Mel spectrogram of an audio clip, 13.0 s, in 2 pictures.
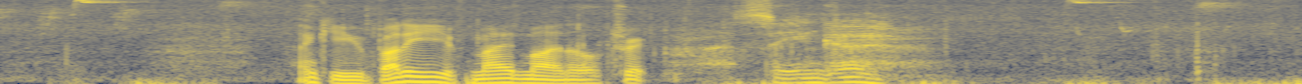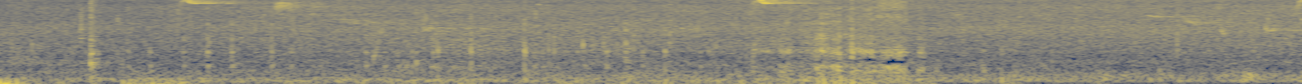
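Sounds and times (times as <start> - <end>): small birds chirping: 0.0 - 13.0
soft rustling: 4.7 - 13.0.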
